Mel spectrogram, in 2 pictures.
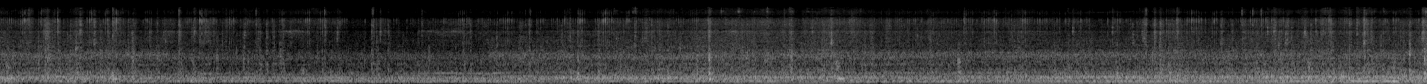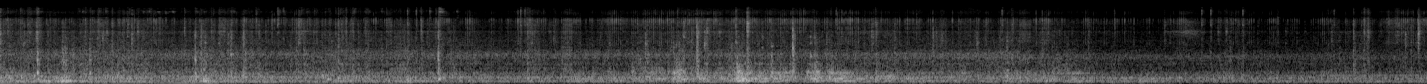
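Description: Land Rover Defender driving slowly over rough off-road ground, heard from inside the cab: the engine runs at low revs under a constant clatter and rattle of the body and fittings.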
